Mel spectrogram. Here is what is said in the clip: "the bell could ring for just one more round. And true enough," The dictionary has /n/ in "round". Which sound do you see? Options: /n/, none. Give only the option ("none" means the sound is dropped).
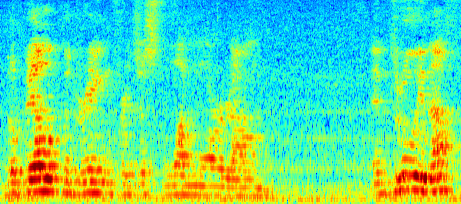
/n/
